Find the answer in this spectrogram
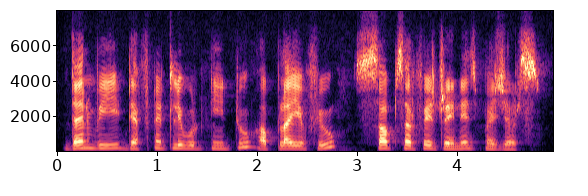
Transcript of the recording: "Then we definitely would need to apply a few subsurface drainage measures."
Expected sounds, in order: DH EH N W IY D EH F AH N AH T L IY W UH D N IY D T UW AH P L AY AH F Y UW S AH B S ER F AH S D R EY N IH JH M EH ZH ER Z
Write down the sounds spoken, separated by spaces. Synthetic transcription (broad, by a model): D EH N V IY D EH F AH N AH T L IY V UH D N IY D T UW AH P L AY AH F Y UW S AH B S ER F AH S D R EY N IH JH M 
